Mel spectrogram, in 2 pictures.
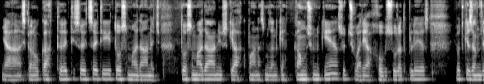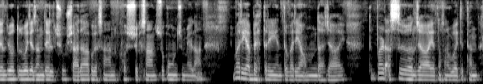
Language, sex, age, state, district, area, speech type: Kashmiri, male, 18-30, Jammu and Kashmir, Budgam, rural, spontaneous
